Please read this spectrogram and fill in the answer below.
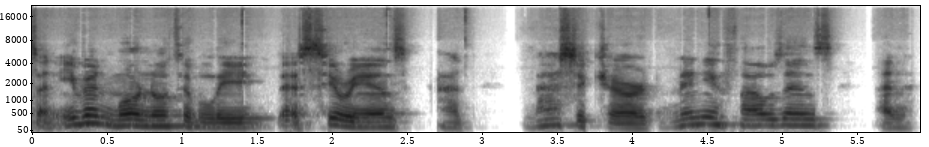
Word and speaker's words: Assyrians: even more notably uh i don't know how to pronounce syrians assyrians okay assyrians yeah so more notably in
